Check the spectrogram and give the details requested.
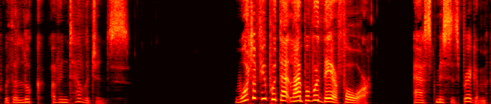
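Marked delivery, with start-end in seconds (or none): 3.1-4.9 loud, high, exasperated question; impatient. A narrator's reading. Mrs Brigham about the badly placed lamp, impatient. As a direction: demand it with open impatience. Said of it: "with more of impatience than her voice usually revealed".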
